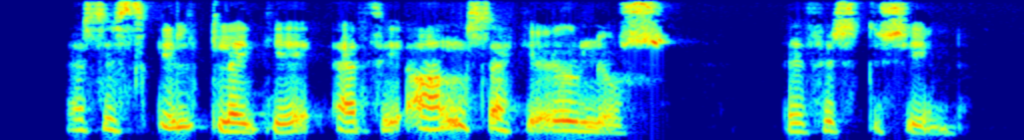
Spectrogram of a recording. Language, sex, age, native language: Icelandic, female, 60-69, Icelandic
